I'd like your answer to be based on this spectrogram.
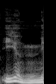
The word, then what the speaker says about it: Ian: Äh, ich glaube Ian, nicht Ian ausgesprochen, Ian McKellen.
